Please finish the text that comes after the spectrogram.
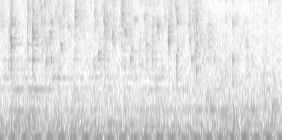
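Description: A caravan hot tap sputters and drips as the water system refills after a winter drain-down, giving faint irregular splutters of air and water over a low steady hum.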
